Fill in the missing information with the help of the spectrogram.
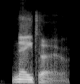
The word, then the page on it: NATO: British English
